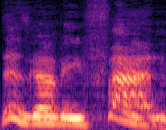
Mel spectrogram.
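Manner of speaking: slow, intoxicated drawl with fun stretched out. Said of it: "he kinda talked a little like [name]".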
